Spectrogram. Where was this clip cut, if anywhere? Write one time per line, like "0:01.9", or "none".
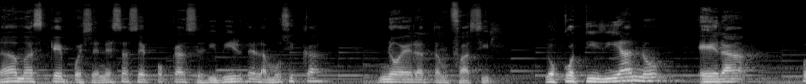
0:02.0
0:05.5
